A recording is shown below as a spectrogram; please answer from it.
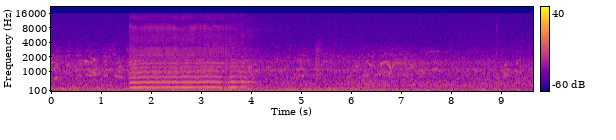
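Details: A remarkably loud bee, louder than the ordinary bees nearby, filmed 10 September 2020. Its low, rich buzz swells in suddenly, holds steady for about two and a half seconds, then cuts off into quiet outdoor background.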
